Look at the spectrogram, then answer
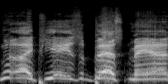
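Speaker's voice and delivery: mock very high, very slow, drawn-out angry yell. Imitating anybody who yells about disliking IPAs: imitating someone yelling about IPAs. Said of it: "anybody that, uh, you know, wants to yell at me".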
